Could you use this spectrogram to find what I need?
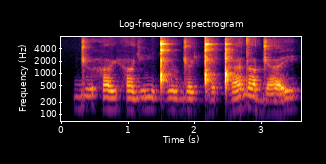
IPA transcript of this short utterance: ɡʲ ɯ h ʌ y̯ h ʌ j i m ɡ͡ǃ ɯ l ɡʲ ʌ y̯ ɡ͡ǃ ɛ ɡ͡ǃ ɐ d ʌ ɡʲ ɐ i̯

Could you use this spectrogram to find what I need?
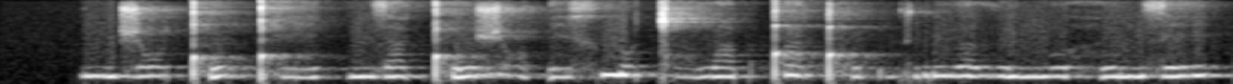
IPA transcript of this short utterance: n d͡ʒ ɔ ǃʼ ø ǃʰ e̤ | n z a ǃʼ ø ʒ ɔ̤ ʔ e̤ x n̪ ɔ ǀ ɔ̤ ðˤ e p ǃ a ǃʰ ʊ p ɡ r y ɐ̯ ð y ŋ ʊ h ø n z e

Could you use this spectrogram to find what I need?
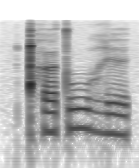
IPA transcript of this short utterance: ǃʰ œ t u ɦ ɪ

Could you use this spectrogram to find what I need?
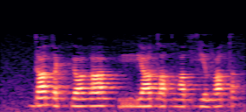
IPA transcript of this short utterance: d ɨ dˤ ʊ kʲ ʊ ðˤ ɨ | rʲ e tˤ i tˤ ðˤ ɨ tˤ zʲ ʊ v i tˤ

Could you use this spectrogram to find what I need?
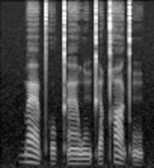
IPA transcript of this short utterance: b æ pʰ o kʼ æ̃ w ũ kʼ i qʰ a kʼ ũ

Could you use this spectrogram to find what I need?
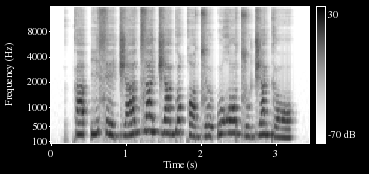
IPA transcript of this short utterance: k a˨ ʔ i˨˦ s e˨ d͡ʒ a˨˦ d͡z a˦ d͡ʒ a˦ ɡ ɵ˦ q ɔ˨ d͡z ɵ˨ ʔ u˦ ʁ ɔ˦ d͡z u˨ d͡ʒ a˦ ɡʲ ɔ˨

